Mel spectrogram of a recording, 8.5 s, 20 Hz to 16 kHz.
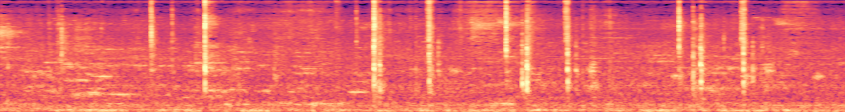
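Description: Sharp mechanical clicks, about a dozen spread irregularly, from a Daisy 880 multi-pump air rifle being handled and worked.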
